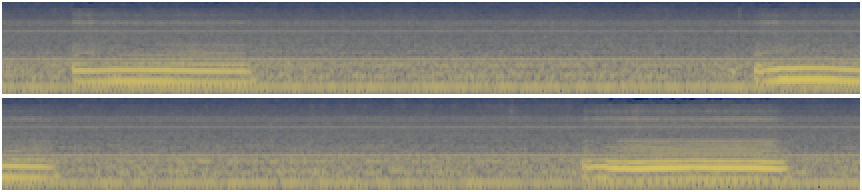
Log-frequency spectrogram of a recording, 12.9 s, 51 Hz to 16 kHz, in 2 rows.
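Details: Female 17 lb Cocker Spaniel snoring loudly while asleep: three loud, drawn-out snores over about 13 seconds with long quiet gaps between them, steady background hum.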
